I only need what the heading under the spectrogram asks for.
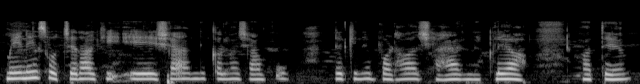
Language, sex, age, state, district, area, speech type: Dogri, female, 18-30, Jammu and Kashmir, Reasi, rural, spontaneous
